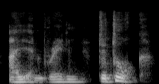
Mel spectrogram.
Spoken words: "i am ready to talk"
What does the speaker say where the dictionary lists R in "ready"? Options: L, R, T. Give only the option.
R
